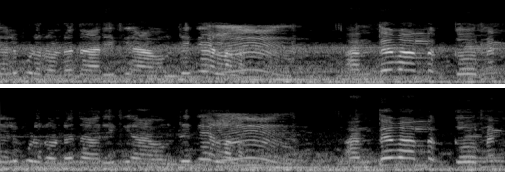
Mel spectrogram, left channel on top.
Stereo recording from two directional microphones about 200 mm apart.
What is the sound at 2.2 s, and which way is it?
Speech, 45° right (ahead or behind).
